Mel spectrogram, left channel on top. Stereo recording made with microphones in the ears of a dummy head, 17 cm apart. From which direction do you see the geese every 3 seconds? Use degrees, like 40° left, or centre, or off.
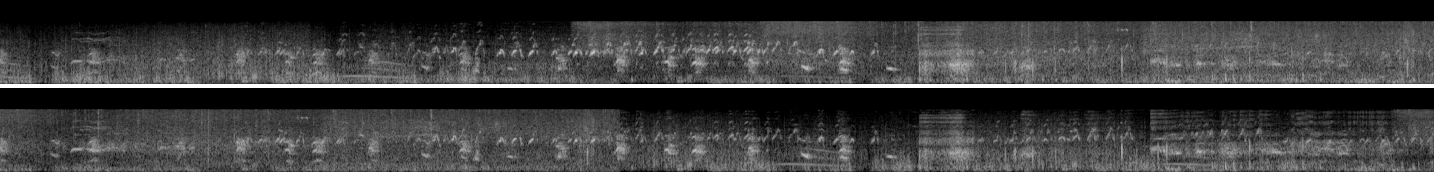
50° right, 20° right, 40° left, 20° right, 50° right.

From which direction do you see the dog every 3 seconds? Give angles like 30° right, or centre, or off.
50° right, 40° right, 10° right, 10° right, 40° right.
